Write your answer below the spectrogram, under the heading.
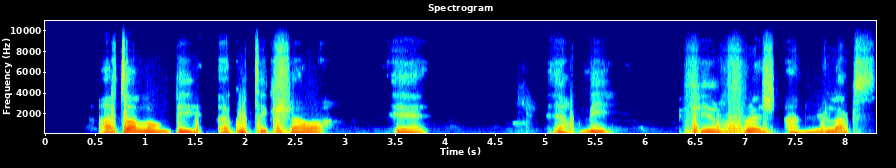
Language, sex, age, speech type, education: Nigerian Pidgin, male, 60+, spontaneous, tertiary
